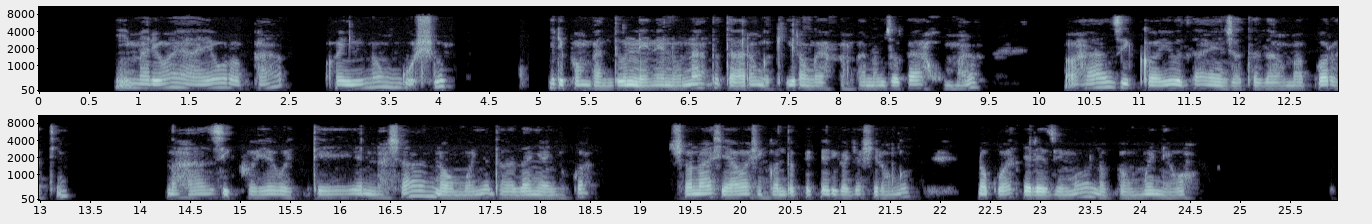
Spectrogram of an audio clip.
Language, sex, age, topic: Oshiwambo, male, 25-35, finance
